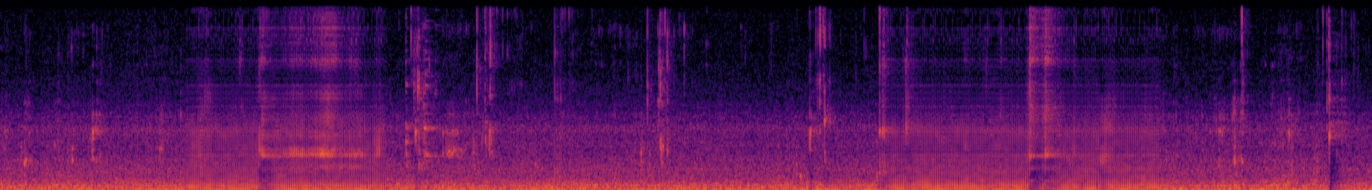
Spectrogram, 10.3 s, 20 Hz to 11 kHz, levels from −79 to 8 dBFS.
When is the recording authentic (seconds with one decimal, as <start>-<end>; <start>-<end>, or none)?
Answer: 0.0-1.4; 2.9-6.6; 8.7-10.3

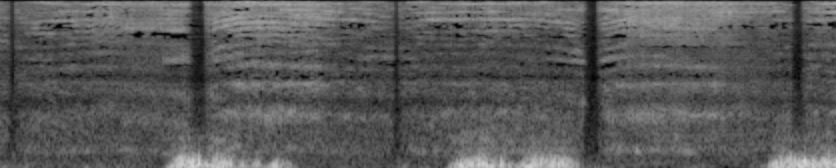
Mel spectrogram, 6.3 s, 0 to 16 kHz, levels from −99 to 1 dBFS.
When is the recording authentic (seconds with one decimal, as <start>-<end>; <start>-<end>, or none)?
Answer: 0.0-0.7; 1.6-4.7; 5.8-6.3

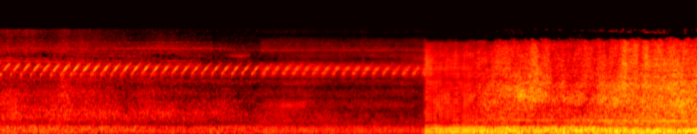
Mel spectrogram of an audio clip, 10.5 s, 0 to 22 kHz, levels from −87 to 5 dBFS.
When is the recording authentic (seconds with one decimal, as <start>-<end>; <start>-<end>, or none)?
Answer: 0.0-3.9; 7.1-10.5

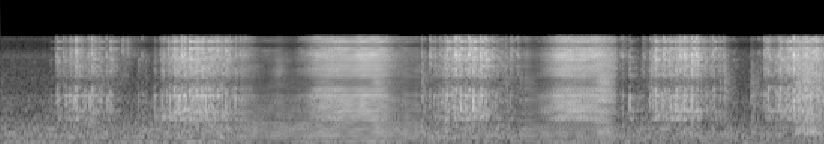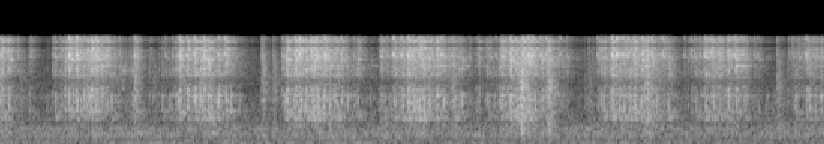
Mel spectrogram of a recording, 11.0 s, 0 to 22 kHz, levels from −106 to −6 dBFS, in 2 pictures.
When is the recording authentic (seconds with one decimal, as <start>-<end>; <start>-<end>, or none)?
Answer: 0.0-1.6; 2.8-3.5; 4.1-11.0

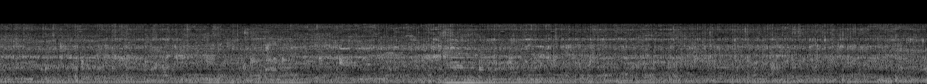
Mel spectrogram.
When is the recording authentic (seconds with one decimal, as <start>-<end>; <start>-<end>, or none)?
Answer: 3.8-4.4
